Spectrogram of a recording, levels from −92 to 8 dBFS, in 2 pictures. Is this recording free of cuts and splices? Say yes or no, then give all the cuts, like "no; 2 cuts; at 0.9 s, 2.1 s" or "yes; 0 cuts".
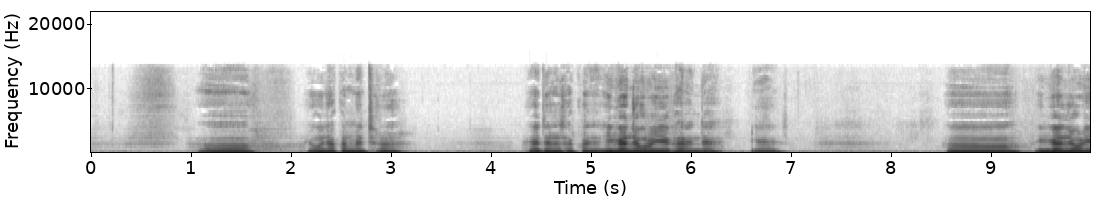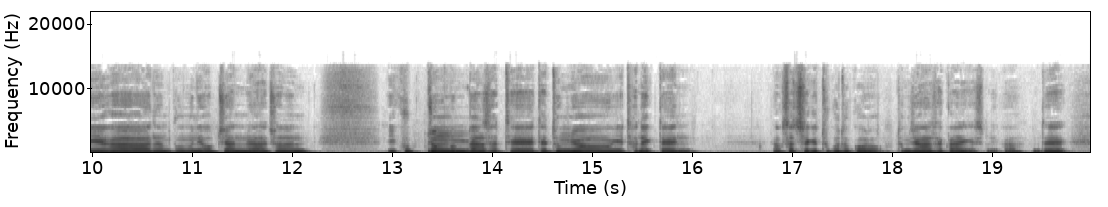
no; 1 cut; at 6.7 s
